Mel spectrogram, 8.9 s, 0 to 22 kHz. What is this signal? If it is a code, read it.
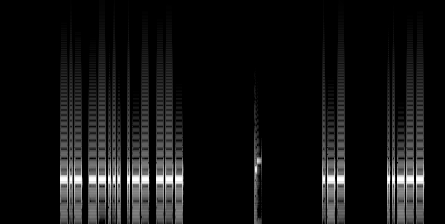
Morse code, heard as a keyed tone, about 25 wpm, spaced as for 17 wpm, 700 Hz. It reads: K7WO W2
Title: USA Call Signs - 6x Character Spacing - 25wpm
